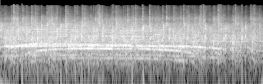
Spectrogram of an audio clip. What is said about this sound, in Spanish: La evolución de los pacientes de coronavirus, en algunos casos, es desesperantemente lenta, tanto que aquellos que consiguen salir después de mucho tiempo lo hacen entre aplausos de los sanitarios que les han cuidado.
